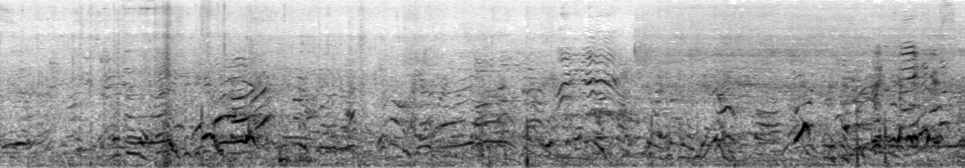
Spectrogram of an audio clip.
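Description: Children and adults chatter and call out nearby outdoors.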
